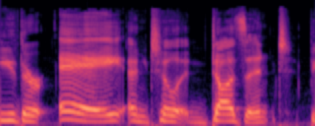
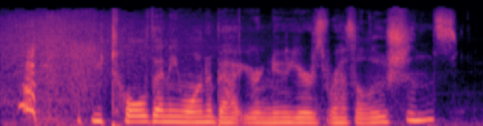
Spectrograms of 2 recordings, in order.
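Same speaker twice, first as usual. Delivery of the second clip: hushed whisper; 3 semitones lower than usual. Asking another speaker about New Year's resolutions, whispering. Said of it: "Why are we whispering?".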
